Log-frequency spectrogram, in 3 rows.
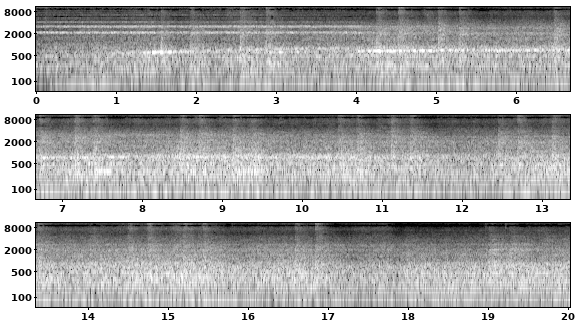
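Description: Keisei 3000-series electric train pulling out of an underground station. Its inverter-motor whine rises in pitch as it accelerates over the first several seconds, then gives way to a steady rumble of wheels on the rails, echoing off the station walls. A steady high tone sounds at the start and stops about four seconds in.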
